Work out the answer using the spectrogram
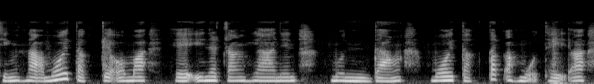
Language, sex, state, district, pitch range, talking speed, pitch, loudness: Mizo, female, Mizoram, Aizawl, 160-175 Hz, 210 wpm, 170 Hz, -16 LUFS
